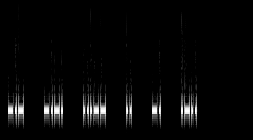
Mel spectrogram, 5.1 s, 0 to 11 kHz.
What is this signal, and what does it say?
Morse code, heard as a keyed tone, about 36 wpm, spaced as for 16 wpm, 700 Hz. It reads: KC3INL
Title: USA Call Signs - 4x Character Spacing - 35wpm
